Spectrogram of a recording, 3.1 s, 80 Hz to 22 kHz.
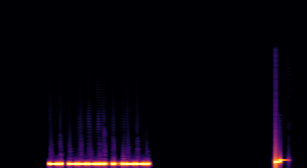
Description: Morse code, heard as a keyed tone, about 45 wpm, 700 Hz. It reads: N8EP
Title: USA Call Signs - 2x Character Spacing - 50wpm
